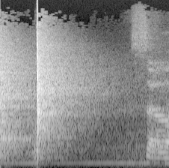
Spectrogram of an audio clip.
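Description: Wooden Revbalance balance board deck slapping down on a concrete floor: one sharp smack about half a second in, echoing in a hard-walled hallway and dying away over about a second.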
